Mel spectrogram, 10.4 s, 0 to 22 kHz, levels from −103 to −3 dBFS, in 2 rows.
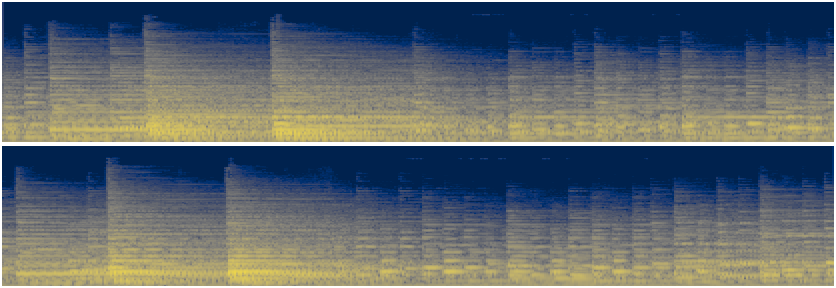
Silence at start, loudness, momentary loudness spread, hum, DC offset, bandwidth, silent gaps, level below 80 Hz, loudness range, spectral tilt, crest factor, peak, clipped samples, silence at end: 0 s; -23 LUFS; 10 LU; none; 0.9%; 9 kHz; none; -38 dBFS; 5 LU; -8 dB/octave; 18 dB; -4 dBFS; under 0.1%; 0 s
